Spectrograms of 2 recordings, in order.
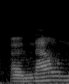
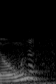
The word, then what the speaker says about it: known: known noun نگید لطفاً well known.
